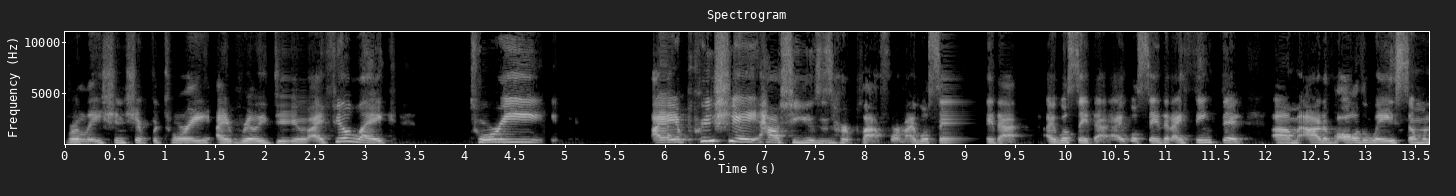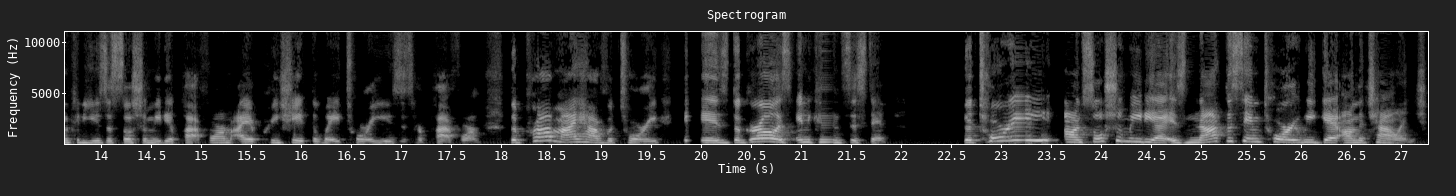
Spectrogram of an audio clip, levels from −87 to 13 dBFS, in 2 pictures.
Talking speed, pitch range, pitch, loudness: 175 wpm, 180-245 Hz, 195 Hz, -23 LUFS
